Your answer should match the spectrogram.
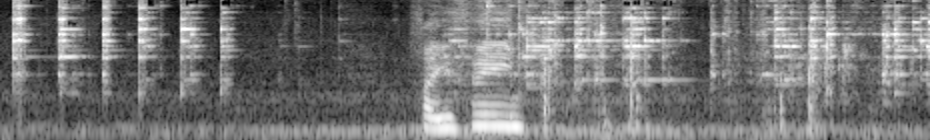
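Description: Small glass pieces on a Walmart flamingo wind chime clink in a quick burst of bright, separate taps, then someone talks briefly before more light clinks ring out over his voice.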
